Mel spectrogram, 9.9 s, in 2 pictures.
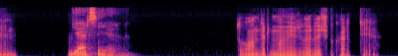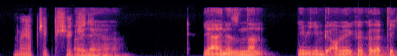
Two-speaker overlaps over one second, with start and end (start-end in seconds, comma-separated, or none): none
